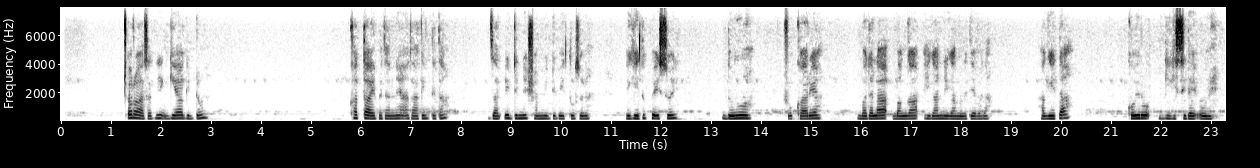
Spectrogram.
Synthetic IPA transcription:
t͡ʃʼɔɾaːɐsɐt̪ɪɡɪjaːɡɪd̪ːɔn | kʰɐt̪ːɐːjfɛt̪ɐnːɛɐt̪aːkɪnt̪ːɛt̪ɐ | zɐlʔɪd̪ːɪnːɛʃɐmːid̪ːɪbe̞ːt̪ːo̞ːsɔnɐ | hɛɡeːt̪ʊpːɛɪsːɔj | d̪ɔnʊwa | ʃʊkːaːɾɪja | bɐd̪ɐlaːbɐŋɡaːhɪɡaːnːɛhɪɡaːmɐlɐt̪ɪjabɐd̪ɐ | hɐɡeːt̪ːɐ | kɔjɪɾɔɡiːɡɪsːɪd̪ɐjʔo̰ːnɛ

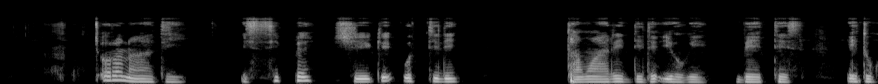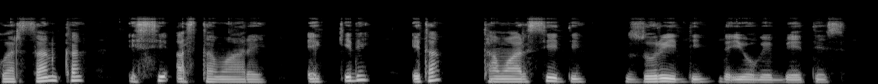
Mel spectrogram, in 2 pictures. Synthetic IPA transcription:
t͡ʃʼɔɾɐnaːt̪iː | ɪsːɪpːɛ | ʃiːkʼɪʊt̪ːɪd̪ɪ | t̪ʰɐmaːɾiːd̪ːɪd̪ɛʔɪjo̞ːɡe̞ː | be̞ːt̪ːe̞ːs | ʔɛt̪ʊɡɐɾsɐŋkːɐ | ɪsːɪʔɐst̪ɐmaːɾɛ | ɛkʼːɪd̪ɪ | ɛt̪ɐ | t̪ɐmaːɾsiːd̪ːɪ | zɔɾiːd̪ːɪd̪ɛʔɪjo̞ːɡe̞ːbe̞ːt̪ːe̞ːs

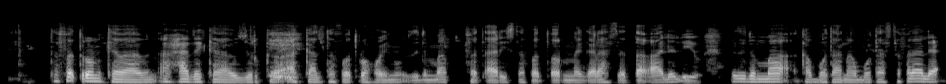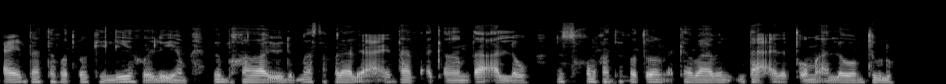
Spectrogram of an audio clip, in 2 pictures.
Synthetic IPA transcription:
t̪ʰɐfɐt̪ʼɾo̞nkʰɐβaβɨnʔa̰βħad̪ɐkʰɐβaβizɨɾɨkʰːɐβʔa̰kʰːalt̪ʰɐfɐt̪ʼɾo̞xojnuʔɨ̰zid̪ɨmːabt̪ʰfɐt̪ʼa̰ɾizɨt̪ʰɐfɐt̪ʼːɐɾunɐɡɐɾat̪z̥ɐt̪ʰːɐ̰χʼa̰lɨlɨjːuʔɨzid̪ɨmːakʰaβbo̞t̪ʰanaβbo̞t̪ʰazɨt̪ʰɐfɐlalɐjuʕajnɐt̪ʰat̪ʰːɐfɐt̪ʼɾo̞kʰɨlixɨʔlṵɨ̰jːo̞mbɐbɨxʰɐβaβḭjṵd̪ɨmːazɨt̪ʰɐfɐlalɐ̰jṵʕa̰jnɐt̪ʰat̪akʼːɐɐmt̪ʼa̰ʔa̰lːɐwunɨsːu̥xumkʰat̪ʰɐfɐt̪ʼɾo̞nkʰɐβaβɨnɨnt̪ʰajʕa̰jnɐt̪ʼːɨχʼm̰a̰lːɐwo̞mt̪ʰɨβlu

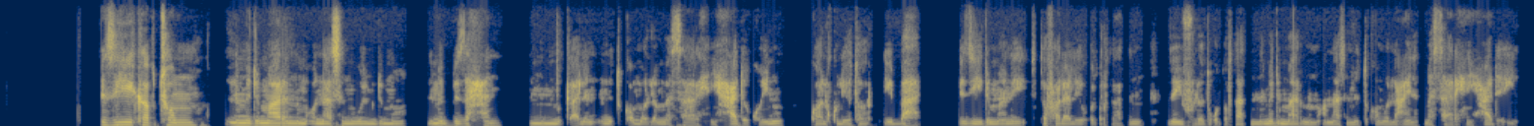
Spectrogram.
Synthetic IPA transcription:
ʔɨzikʰaβt̪ʰo̞m | nɨmɨd̪maɾɨnːɨmɨχʼnasɨnwɔjmd̪ɨmːa | nɨmɨbɨzaħɨnː | ɨmɨmːɨkʼa̰lɨnɨnːɨt̪ʼɨ̥kʼːɐmɐlːomɐsaɾɨħiħad̪ɐkʰo̞jnu | kʰalkʰulet̪ʰo̞ɾjɪbːahal | ʔɨzid̪ɨmːanajz̥ɨt̪ʰɐfɐlalɐjukʼut̪ʼɨɾɨt̪ʰat̪ʰɨnzɐjːɪfɨlɐt̪ʼṵkʼṵt̪ʼɨɾt̪ʰat̪ʰɨnːɨmɨd̪maɾɨnɨmɨ̰χʼnːasɨnːɨt̪ʼɨkʼːɐmɐlːo̰ʕa̰jnɐt̪̚mɐsːaɾħiħad̪ɐ̰ʔɨ̰jːu

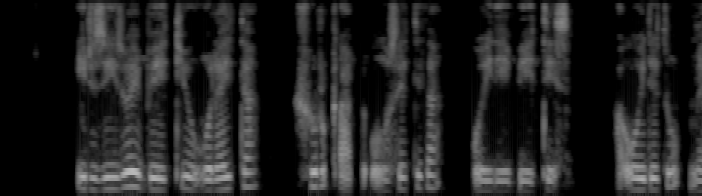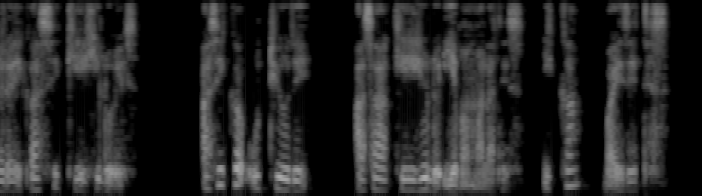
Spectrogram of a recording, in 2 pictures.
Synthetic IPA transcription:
ʔɪɾziːzɔjbe̞ːt̪ːɪjowɔlɐjt̪ːɐ | ʃʊɾkʼːa̰ːpːɛʔo̞̰ːsɛt̪ːɪd̪ɐ | ʔɔjd̪eːbe̞ːt̪ːe̞ːs | hɐ̰ʔɔjd̪ɛt̪ʊmɛɾɐjkʼɐsːɪkʰe̞ːhɪlɔ̰ʔe̞̰ːs | ʔɐsɪkːɐʔʊ̰t̪ːɪjoːd̪ɛ | ʔɐsaːkʰe̞ːhɪlɔʔɪ̰jɐbɐ̰mɐ̰lʔɐ̰t̪e̞ːsʔɪkːɐ | bɐ̰jzɛt̪ːe̥ːs

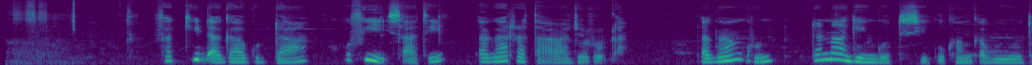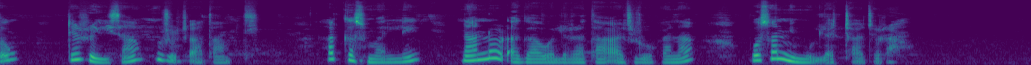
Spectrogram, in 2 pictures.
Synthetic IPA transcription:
fɐkːiːᶑɐɡaːɡʊd̪ːaː | ɔfiːsa̰ːt̪iː | ᶑɐɡaːrːɐt̪a̰ːʔa̰ːd͡ʒɪ̰ɾʊ̰ᶑɐ̥ | ᶑɐɡaːŋkʊn | d̪̥ɐnaːɡeːŋɡɔt̪ːɪ̥siːkʼʊkɐŋkʼɐbʊjo̞ːt̪ɐʔʊ | d̪̥ɪrːɛɪsaːnhʊd͡ʒɔt͡ʃʼa̰ːt̪aːmt̪ɪ̥ | ʔɐkːɐsʊmɐlːe̞ː | naːnːo̞ːᶑɐɡaːwɐ̰lɪrːɐt̪a̰ːʔa̰ːd͡ʒɪɾʊkɐnaːb̥ɔsɐnːɪmʊlːɐ̰t͡ʃːa̰ːd͡ʒɪɾɐ

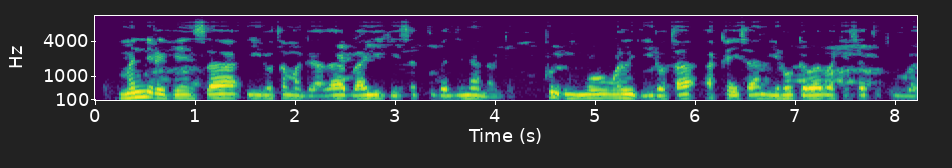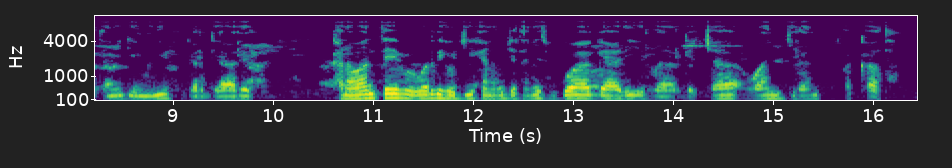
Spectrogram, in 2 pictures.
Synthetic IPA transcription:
mɐnːɪɾɛfeːnsaːᶑiːɾɔt̪ɐmɐɡaːlaːbaːjʔeːke̞ːsːɐt̪ːɪbɐlːɪnaːnɐɾɡɐmɐ̥kʊnɪmːo̞ːwɐrːɪᶑiːɾɔt̪aːɐkːɐɪsaːnjɛɾo̞ːɡɐβaːbaːke̞ːsːɐt̪ːɪt̪ʼuːɾɐt̪ɐniːd̪e̞ːmɐniːfɡɐɾɡaːɾeːɐ | kʰɐnɐwaːnt̪ɐʔeːfwɐrːɪhɔd͡ʒiːkɐnɐhɔd͡ʒːɛt̪ɐnɪsbʊaːɡaːɾiːɪrːaːɐɾɡɐt͡ʃːaːwaːnd͡ʒɪɾɐn | fɐkːaːt̪ʰɐ̥

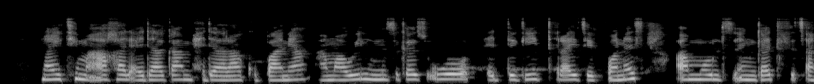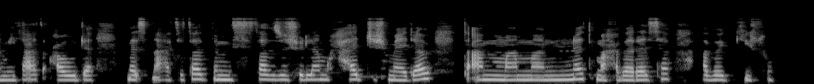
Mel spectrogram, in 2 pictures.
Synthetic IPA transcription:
najt̪ʰimaʔaxɐlʕɨd̪aɡamɨħd̪aɾakʰupːanjaʕamawilnɨzɨɡɐzʼʔɨ̰wo̞ʕɨd̪ɨɡit̪ʼɨɾajzɐjkʰo̞nɐsʔa̰molzɨɨŋɡɐd̪fɨt͡sʼːamit̪ʰa̰t̪ʕawd̪ɐmɐt͡sʼnaʕt̪ʰɨt̪ʰat̪̚bɨmɨsɨ̥t̪ʰafzɨʃɨlːɐmħad̪ːɪʃmɐd̪ɐβt̪ʰɐ̰ʔa̰mamanunːɐt̪maħbɐɾɐsɐβaβɐɡisu

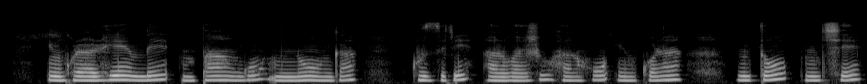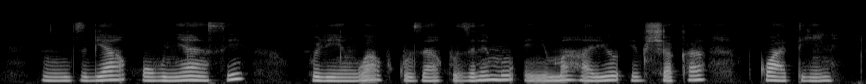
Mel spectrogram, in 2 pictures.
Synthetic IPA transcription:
eŋkoɾaɾuɦe̞ːmbe̞mpaːŋɡo̞munoːŋɡa | kuziɾe̞aɾuβaʒuhaɾiho̞ʔeŋkoɾanto̞ɲt͡ʃe̞ | nziβjaoβuɲaːnt͡si | βuɾiːŋɡwa̰βukuzakuziɾe̞mue̞̰ɲṵmaɦaɾijo̞ʔeβiʃakaβikwaːtiːne

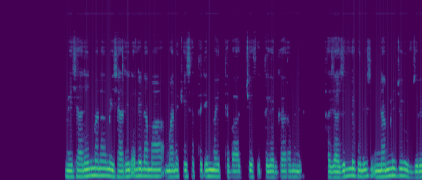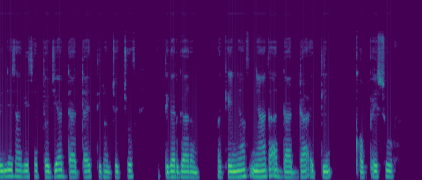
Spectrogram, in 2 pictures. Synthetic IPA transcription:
me̞ːʃaːleːnmɐname̞ːʃaːliːᶑɐ̰lːɪnɐmaːmɐnɐke̞ːsːɐt̪ːɪᶑɪmːɐɪt̪ːɪbaːɐt͡ʃːuːfɪt̪ːɪɡɐɾɡaːɾɐmɐnɪᶑɐ̥ | t̪ɐd͡ʒaːd͡ʒɪlːɪkʊnɪs̬nɐmnɪd͡ʒɪɾuːfd͡ʒɪɾe̞ːɲːɐɪs̬aːke̞ːsːɐt̪ːɪhɔd͡ʒiːɐd̪ːad̪ːaːɪt̪ːiːnhɔd͡ʒːɛt͡ʃːuːf | ɪt̪ːɪɡɐɾɡaːɾɐmʊ | fɐkʼːe̞ːɲːaːfɲaːt̪ɐɐ̰d̪ːad̪ːaːʔɪt̪ːiːŋ | kʼɔpʼːe̞ːsːuːf

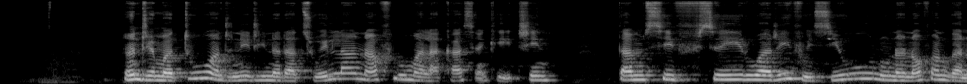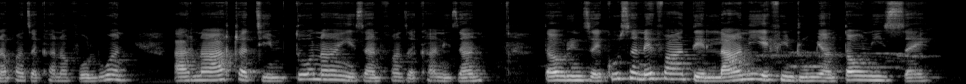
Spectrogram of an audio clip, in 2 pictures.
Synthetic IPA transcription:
aɳɖ͡ʐemat̪uaɳɖ͡ʐiniɖ͡ʐinəɾat͡suelənafulumalaɡ̥asia̰ŋkeiʈ͡ʂini̥ | t̪aminsivsiiɾuaɾiviziununanawfanuŋɡanəpand͡zakanəvoluani̥ | aɾinaaɾiʈ͡ʂəd̪imit̪onəizanifand͡zakʰanizani̥ | d̪̥auɾinizajkusənefəd̪elaniefiɳɖ͡ʐumiant̪awniziz̥aj

